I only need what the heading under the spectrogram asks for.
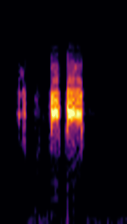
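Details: A black francolin under training calls a quick run of three harsh, grating notes: a short first note, then two louder, longer rasps, all in under a second.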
